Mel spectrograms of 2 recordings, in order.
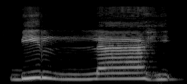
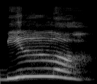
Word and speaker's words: billahi: atau cara bacanya jadi tipis, tarkik, billah, billahi, bukan billoh.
